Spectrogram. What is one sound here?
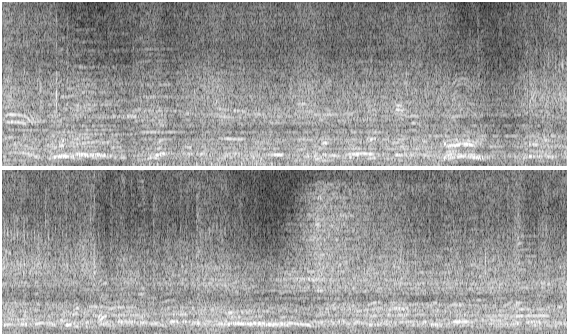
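A large crowd of men chants and shouts outdoors.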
